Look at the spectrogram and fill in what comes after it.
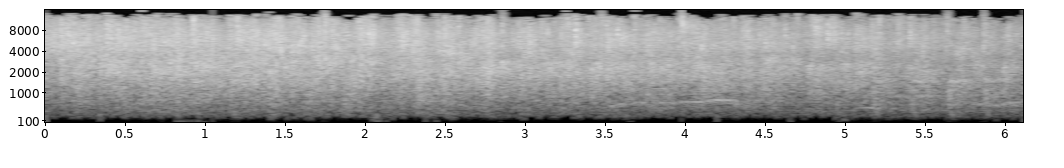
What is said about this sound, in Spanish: Damos ya la bienvenida a todos con un fuerte aplauso.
